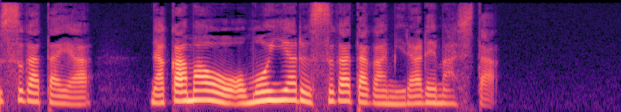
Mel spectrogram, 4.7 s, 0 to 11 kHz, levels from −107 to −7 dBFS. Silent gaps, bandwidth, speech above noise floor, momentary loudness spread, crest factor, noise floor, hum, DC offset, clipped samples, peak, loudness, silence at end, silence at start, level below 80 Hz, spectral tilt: none; 10.5 kHz; 49 dB; 16 LU; 22 dB; -71 dBFS; none; under 0.1%; under 0.1%; -2 dBFS; -22 LUFS; 0.95 s; 0 s; -62 dBFS; -5 dB/octave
